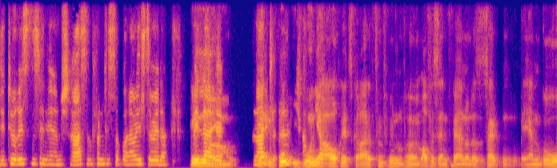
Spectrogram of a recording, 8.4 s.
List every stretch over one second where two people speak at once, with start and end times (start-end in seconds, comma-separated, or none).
2.8-4.6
